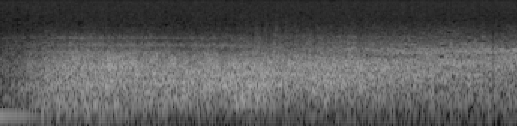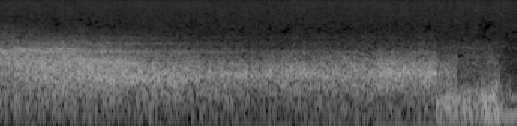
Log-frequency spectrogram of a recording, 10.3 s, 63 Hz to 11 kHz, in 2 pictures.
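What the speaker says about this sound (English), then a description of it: "A rebuilt West Country class locomotive heading to London Waterloo." Rebuilt West Country class steam locomotive heading to London Waterloo, a sustained broad rushing roar of a train passing at moderate distance on 1950s British railways.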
